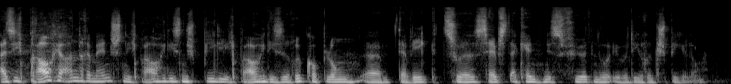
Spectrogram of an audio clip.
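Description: A man talks at a fairly quick pace and a medium pitch, with hardly any pauses and ordinary pitch variation. His voice is somewhat breathy on a very clean recording with a silent background. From Lower Bavaria, Germany. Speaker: business coach and speaker. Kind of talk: casual interview chat. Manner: animated.

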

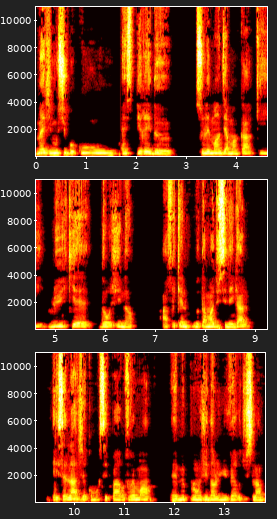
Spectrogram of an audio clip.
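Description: A man speaks very slowly in a fairly low voice with a dark, mellow tone. His intonation stays fairly even. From Togo. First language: Nawdm (speaking French). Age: 20s. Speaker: slam poet, storyteller, festival director. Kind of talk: interview.

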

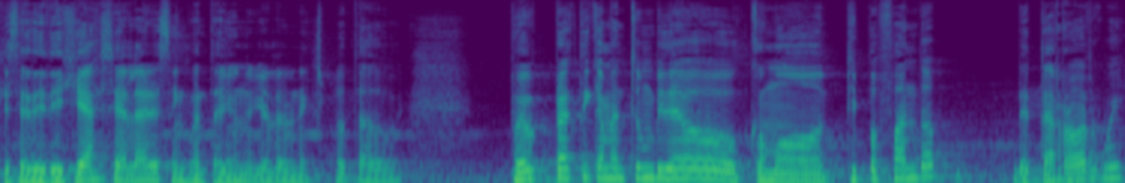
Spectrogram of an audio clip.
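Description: With a normal speaking voice, a man talks in a fairly high pitch with lively intonation. His pace is moderate. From Mexico. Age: 20s. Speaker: podcast host. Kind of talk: casual chat.

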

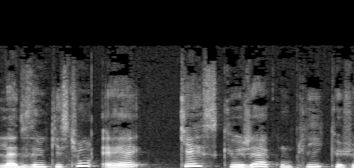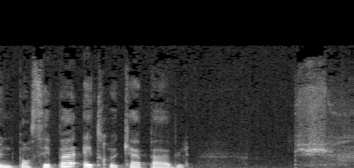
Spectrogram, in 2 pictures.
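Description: Her tone comes across dark and mellow. This woman's voice sits high in pitch. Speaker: podcast host. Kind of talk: solo reflective talk. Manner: fast; halting.

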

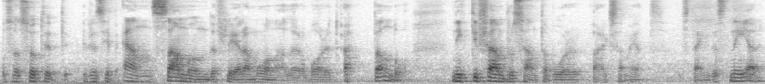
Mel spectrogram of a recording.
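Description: A man speaks at a fairly slow pace with a fairly low pitch, vocal fry and lively intonation. Audible room echo colors the recording. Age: 60s. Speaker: shopping-centre property executive, former retailer. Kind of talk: podcast interview.

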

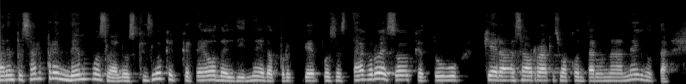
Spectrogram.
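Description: A woman with a Mexico City accent speaks at a medium pitch in a dark, mellow, somewhat breathy tone, recorded dry and close with no echo. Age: 30s. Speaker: marketer and coach. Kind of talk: casual interview. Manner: animated.

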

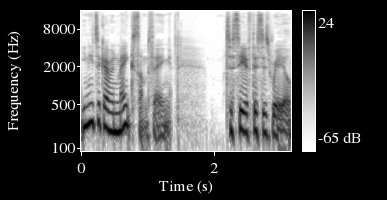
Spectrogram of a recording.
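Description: Recorded very cleanly against a silent background, a woman speaks in a plain, everyday voice with ordinary pitch variation. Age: 30s. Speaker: fashion brand founder. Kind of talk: interview.

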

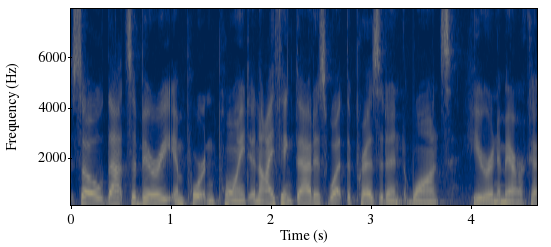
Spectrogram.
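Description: Using a normal speaking voice, a woman talks at a fairly quick pace with a fairly low pitch and lively intonation. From Canada. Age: 50s. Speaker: think tank president. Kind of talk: speech. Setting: stage with audience.

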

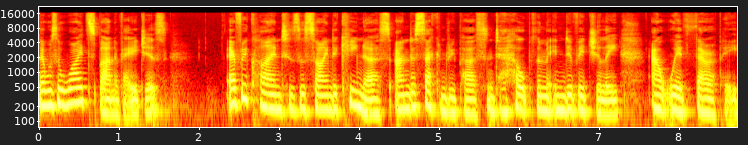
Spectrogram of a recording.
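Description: A woman speaks at a very deep, low pitch with ordinary pitch variation. The recording is very clean, with a silent background. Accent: British. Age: 40s. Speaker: podcast host sharing lived experience. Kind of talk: scripted personal narration.

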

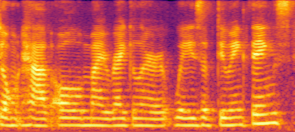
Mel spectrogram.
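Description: Speaking at a moderate pace with an American accent, a woman has a fairly low pitch and monotone, flat intonation. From US Northeast, Boston, Massachusetts. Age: 20s. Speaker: mental health advocate. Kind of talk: casual interview chat.

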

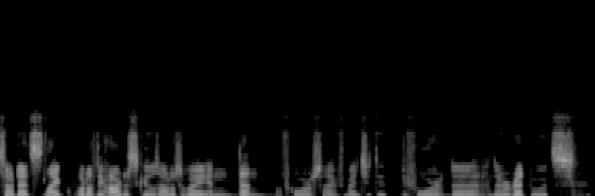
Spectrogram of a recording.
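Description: In a Dutch accent, a man speaks at a moderate pace and medium pitch, his intonation flat and monotone, his tone bright and sharp, the sound dry and close with no echo. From Netherlands. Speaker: gaming YouTuber. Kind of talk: casual interview.

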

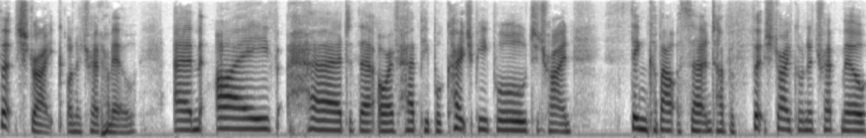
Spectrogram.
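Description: In a very clean recording with a silent background and a dry, close sound without echo, a woman speaks with a British accent. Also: medium pitch for a woman, moderate pace. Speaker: podcast host and runner. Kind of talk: interview, upbeat podcast hosting. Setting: studio. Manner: bright, friendly, enthusiastic.

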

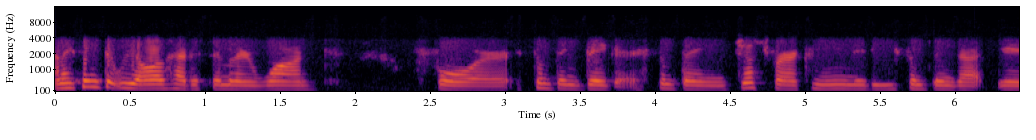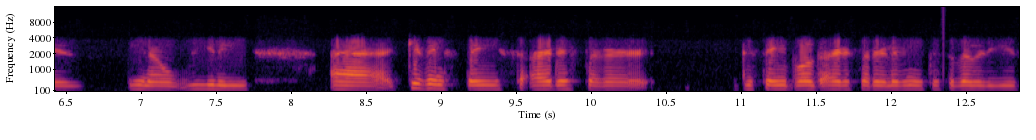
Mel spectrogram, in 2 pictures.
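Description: A woman talks in an Irish accent at a fairly quick pace. Her pitch is fairly low and her intonation fairly even. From Ireland. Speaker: arts festival organiser. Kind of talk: interview. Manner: halting, many fillers.

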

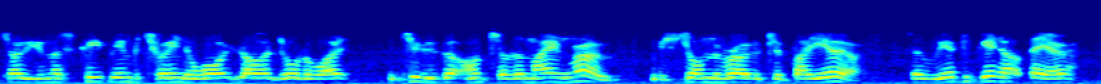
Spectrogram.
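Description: A man talks at a moderate pace in a high voice. His intonation is monotone and flat. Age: 90s. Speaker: World War II veteran. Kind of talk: testimony.

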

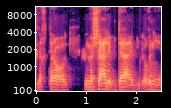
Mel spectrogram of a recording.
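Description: A man speaks in a dark, mellow tone. The recording is very clean, with a silent background. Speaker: podcast co-host. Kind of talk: casual chat about music.

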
